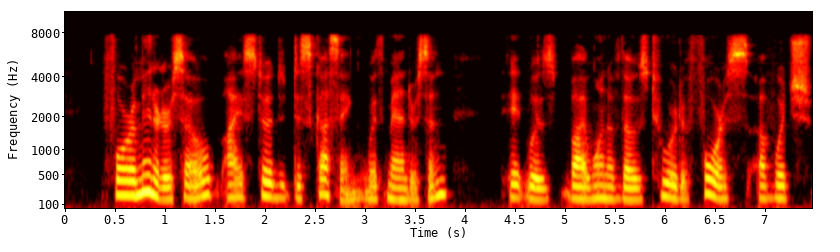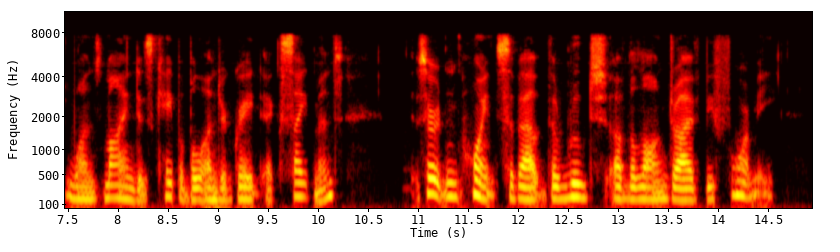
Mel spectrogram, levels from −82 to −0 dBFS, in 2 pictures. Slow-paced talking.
No: average, 155 wpm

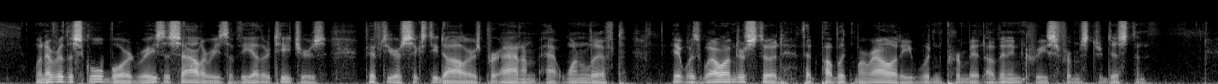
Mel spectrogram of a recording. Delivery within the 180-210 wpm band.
No: average, 170 wpm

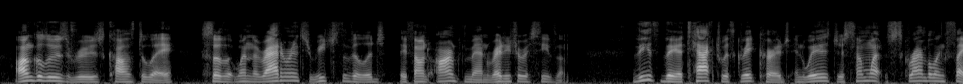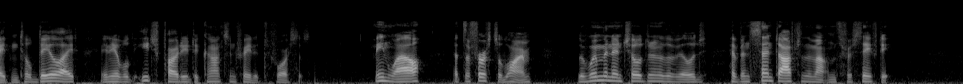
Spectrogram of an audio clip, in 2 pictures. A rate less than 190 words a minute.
No: average, 195 wpm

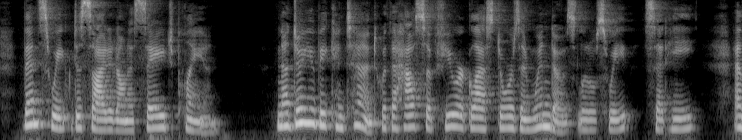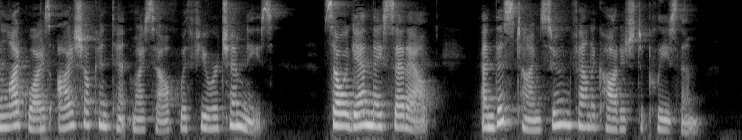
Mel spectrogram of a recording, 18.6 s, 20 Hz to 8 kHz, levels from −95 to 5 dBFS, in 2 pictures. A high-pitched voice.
Yes: high, 205 Hz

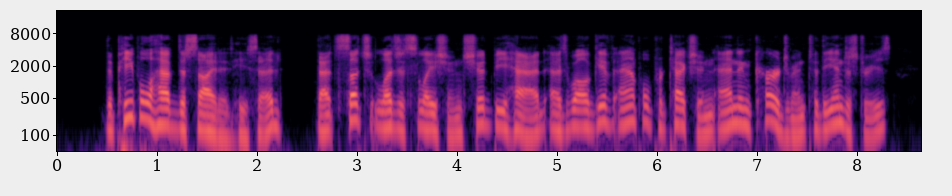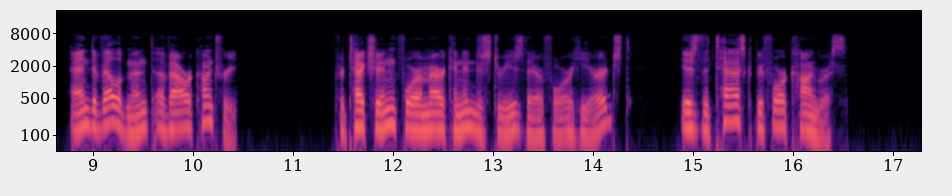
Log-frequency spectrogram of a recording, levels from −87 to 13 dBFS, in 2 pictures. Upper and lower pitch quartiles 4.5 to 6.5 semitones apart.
Yes: average, 5.1 semitones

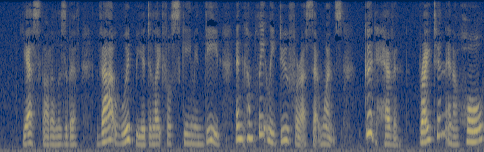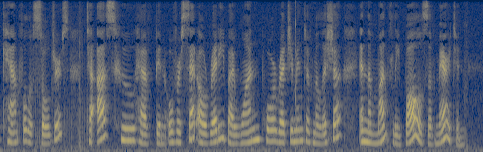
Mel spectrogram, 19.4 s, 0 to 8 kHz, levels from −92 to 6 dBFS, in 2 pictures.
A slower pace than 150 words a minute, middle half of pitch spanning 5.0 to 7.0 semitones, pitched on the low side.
No: average, 140 wpm; average, 5.3 semitones; high, 195 Hz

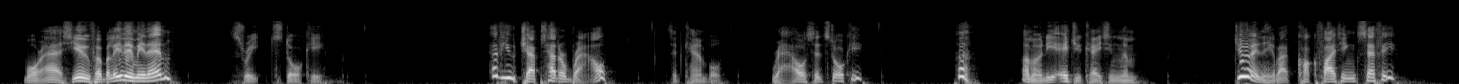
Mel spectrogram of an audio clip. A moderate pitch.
No: low, 130 Hz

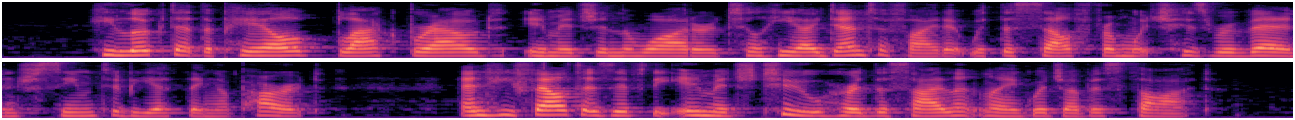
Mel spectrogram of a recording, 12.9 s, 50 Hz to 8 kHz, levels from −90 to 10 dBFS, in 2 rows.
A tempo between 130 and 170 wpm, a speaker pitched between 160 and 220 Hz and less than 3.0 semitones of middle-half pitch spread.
No: average, 200 wpm; medium, 185 Hz; narrow, 2.5 semitones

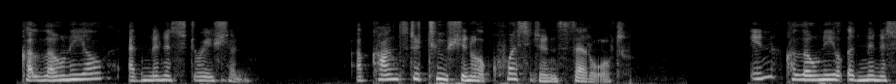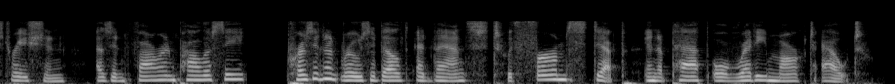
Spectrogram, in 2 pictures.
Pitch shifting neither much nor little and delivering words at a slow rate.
Yes: average, 3.9 semitones; slow, 85 wpm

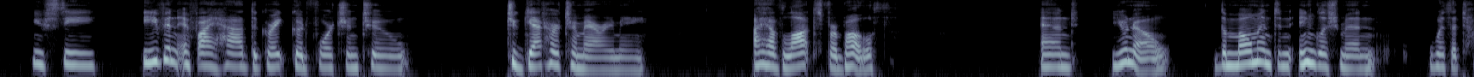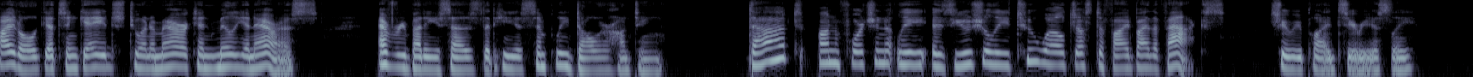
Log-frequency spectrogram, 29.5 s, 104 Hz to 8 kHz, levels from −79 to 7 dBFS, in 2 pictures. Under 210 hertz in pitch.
Yes: medium, 185 Hz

